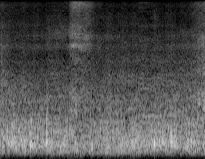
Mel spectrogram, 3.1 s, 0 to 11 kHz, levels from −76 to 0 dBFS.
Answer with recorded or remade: remade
